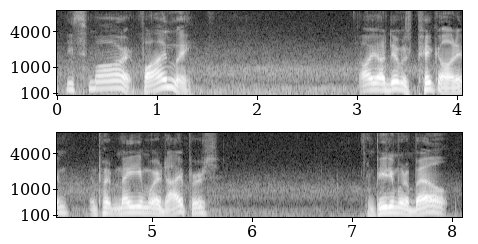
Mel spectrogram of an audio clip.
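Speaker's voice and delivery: real anger. Real, not acted. Angry vlogger lashing out at the parents, loud and furious. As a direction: let the outrage burst out at the parents. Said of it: "And that's why I'm mad".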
